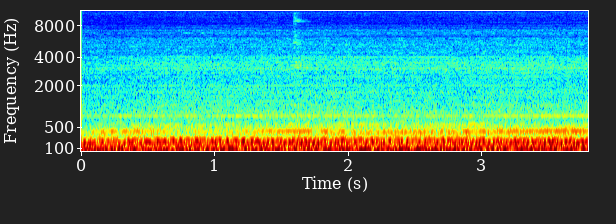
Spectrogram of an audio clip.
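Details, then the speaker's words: Drag car just after a burnout, before launch: heavy steady drone with a slightly uneven pulse underneath, no clean note, possibly not firing on all cylinders; driver felt a misfire and backed off the line, cause unconfirmed. "during the burnout felt fine I did the burnout normally but then after I came out of the burnout I started to feel like a misfire so I backed off the line"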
